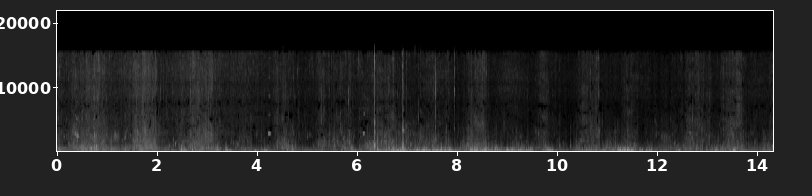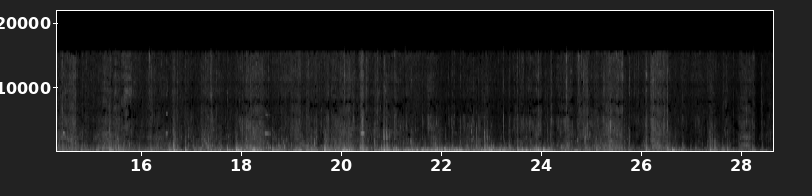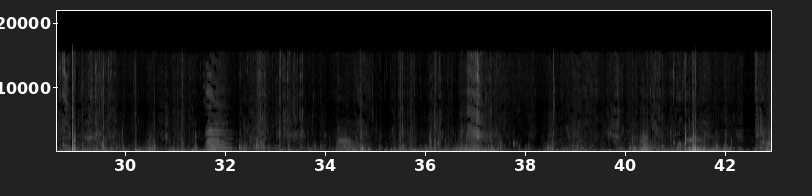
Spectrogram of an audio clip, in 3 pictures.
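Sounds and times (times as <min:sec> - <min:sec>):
water splashing and lapping: 0:00.0 - 0:42.9
wind buffeting microphone: 0:02.2 - 0:25.6, 0:34.2 - 0:37.7, 0:38.4 - 0:42.9.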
